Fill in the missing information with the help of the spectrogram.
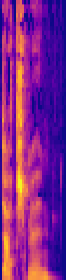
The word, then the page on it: dutchman: American English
